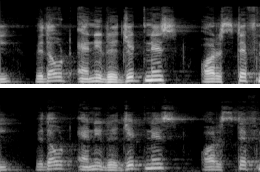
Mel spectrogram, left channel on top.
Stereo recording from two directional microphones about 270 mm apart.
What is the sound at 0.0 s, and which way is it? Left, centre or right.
A man's voice, left.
